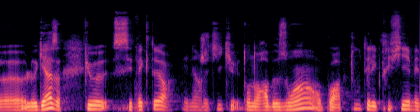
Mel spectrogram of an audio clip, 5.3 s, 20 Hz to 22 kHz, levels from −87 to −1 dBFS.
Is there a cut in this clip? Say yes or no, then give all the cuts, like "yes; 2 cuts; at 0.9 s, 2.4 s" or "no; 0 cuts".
yes; 4 cuts; at 1.0 s, 1.7 s, 3.0 s, 4.3 s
